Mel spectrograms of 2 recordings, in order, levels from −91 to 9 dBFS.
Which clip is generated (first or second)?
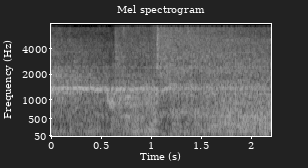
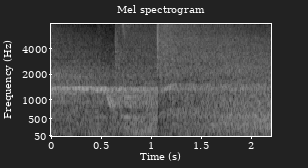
first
